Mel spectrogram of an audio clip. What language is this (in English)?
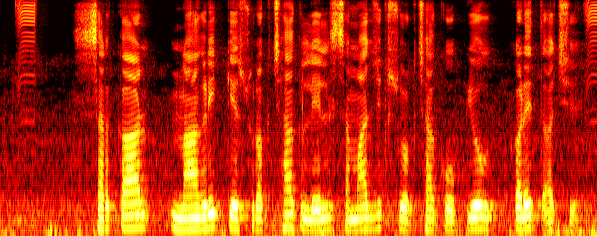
Maithili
